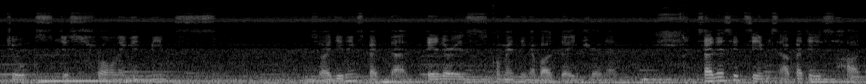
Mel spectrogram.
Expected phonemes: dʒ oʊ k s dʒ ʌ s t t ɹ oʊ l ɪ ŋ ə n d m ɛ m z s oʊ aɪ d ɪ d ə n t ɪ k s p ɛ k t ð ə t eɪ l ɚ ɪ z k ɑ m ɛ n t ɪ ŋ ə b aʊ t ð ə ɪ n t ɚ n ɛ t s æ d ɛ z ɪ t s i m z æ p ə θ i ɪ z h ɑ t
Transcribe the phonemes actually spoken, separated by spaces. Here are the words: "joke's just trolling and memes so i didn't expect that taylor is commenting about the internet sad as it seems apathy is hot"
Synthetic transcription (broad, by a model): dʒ oʊ k s dʒ ʌ s t t ɹ oʊ l ɪ ŋ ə n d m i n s s oʊ aɪ d ɪ d ə n t ɪ k s p ɛ k t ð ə t eɪ l ɚ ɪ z k ɑ m ɛ n t ɪ ŋ ə b aʊ t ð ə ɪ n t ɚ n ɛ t s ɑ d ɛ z ɪ t s i m s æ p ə t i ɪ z h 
